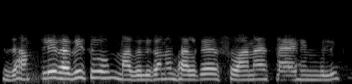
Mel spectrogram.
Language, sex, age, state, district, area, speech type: Assamese, female, 30-45, Assam, Lakhimpur, rural, conversation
